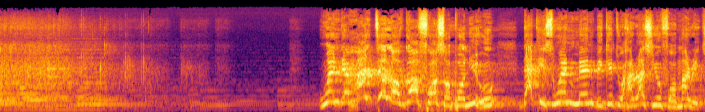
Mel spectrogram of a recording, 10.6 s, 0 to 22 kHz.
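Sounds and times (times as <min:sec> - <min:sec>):
church audience clapping at a preacher's call: 0:00.0 - 0:03.6
steady sustained organ-like music: 0:00.0 - 0:10.5
speech: 0:04.8 - 0:10.5.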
